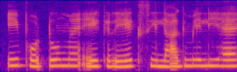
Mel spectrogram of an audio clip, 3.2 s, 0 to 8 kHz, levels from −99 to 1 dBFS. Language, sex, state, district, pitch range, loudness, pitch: Marwari, female, Rajasthan, Nagaur, 245-265 Hz, -25 LUFS, 255 Hz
